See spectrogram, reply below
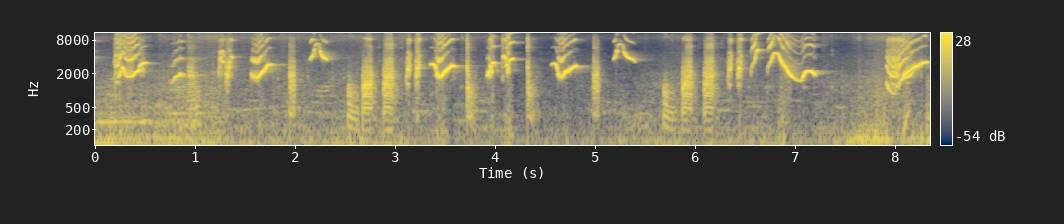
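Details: Master recording of a vigorous Javan myna song, meant for teaching cage birds: chattering clicks and harsh rasps broken by clear looping whistles that swoop down then up, with a few drawn-out whistles near the end.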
